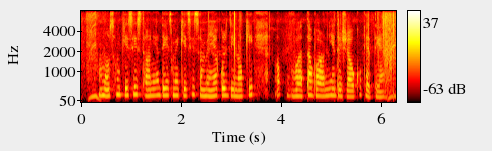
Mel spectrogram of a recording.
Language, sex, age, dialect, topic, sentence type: Hindi, female, 36-40, Hindustani Malvi Khadi Boli, agriculture, statement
